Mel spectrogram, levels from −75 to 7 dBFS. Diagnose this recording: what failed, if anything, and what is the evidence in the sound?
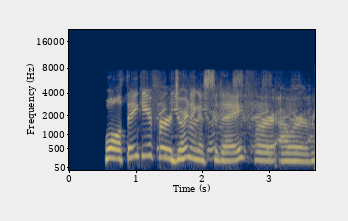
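The failure is in call processing: a feedback echo between two devices in the same room. From 1.32 s to the end of the recording, each stretch of speech returns roughly every 0.4 s, peaking at about 12 dB below the direct speech and sounding thinner and more ringing on each pass. One device replays the other's microphone signal, and that microphone picks it up again. Neither echo canceller removes sound played by the other device. On a spectrogram, each syllable appears as a fainter copy at regular intervals, all cut off at 8 kHz by the G.722 call path.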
